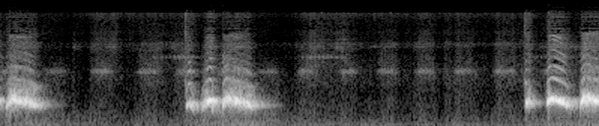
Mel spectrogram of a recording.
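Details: Spotted dove female calling as a lure to set other doves singing: three bursts of deep, rolling cooing, spaced a few seconds apart, each a tight cluster of notes, with quiet between them.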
